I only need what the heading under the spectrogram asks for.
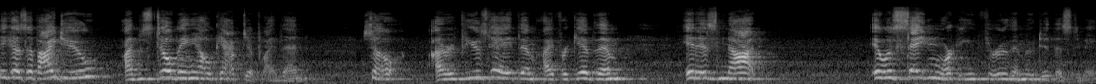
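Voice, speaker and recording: A woman with a high pitch speaks with fairly even intonation, big swings in loudness and long, frequent pauses. Audible room echo and noticeable background noise are present. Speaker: trafficking survivor. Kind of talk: testimony. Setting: church panel event.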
